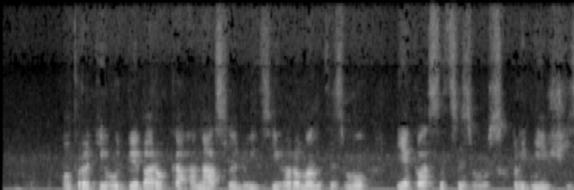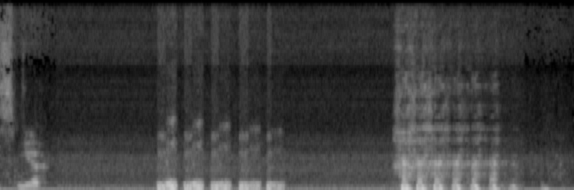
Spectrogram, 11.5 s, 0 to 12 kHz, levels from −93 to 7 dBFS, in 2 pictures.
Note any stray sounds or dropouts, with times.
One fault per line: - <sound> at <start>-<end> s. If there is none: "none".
- laugh at 7.3-8.6 s
- laugh at 9.7-11.0 s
